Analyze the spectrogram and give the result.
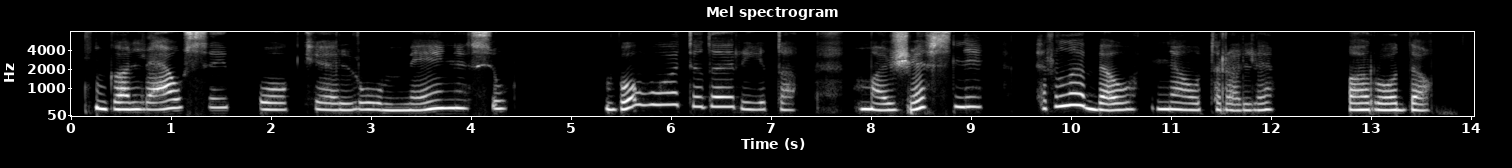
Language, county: Lithuanian, Marijampolė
